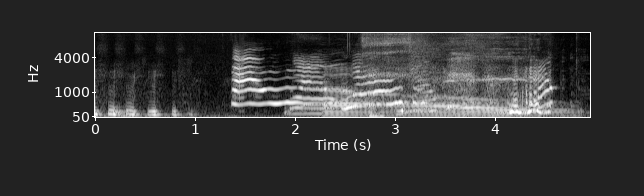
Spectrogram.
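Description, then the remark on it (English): Brief talking gives way to several people's voices meowing like cats, loud, with drawn-out, wavering meows overlapping for about three seconds. “Why did we meow? Meow.”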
